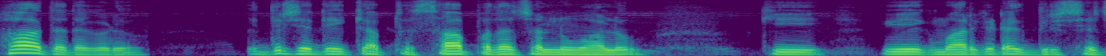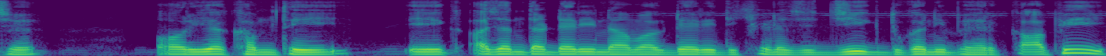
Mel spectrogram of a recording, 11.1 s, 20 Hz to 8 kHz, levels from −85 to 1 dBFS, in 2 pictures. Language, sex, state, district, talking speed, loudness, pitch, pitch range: Garhwali, male, Uttarakhand, Tehri Garhwal, 180 wpm, -20 LUFS, 125 Hz, 120-130 Hz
